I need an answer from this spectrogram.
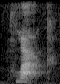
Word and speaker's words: plaque: If you see those at the ends of words, it means that it's just pronounced as a k. Like in the words plaque, torque, bisque, baroque.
